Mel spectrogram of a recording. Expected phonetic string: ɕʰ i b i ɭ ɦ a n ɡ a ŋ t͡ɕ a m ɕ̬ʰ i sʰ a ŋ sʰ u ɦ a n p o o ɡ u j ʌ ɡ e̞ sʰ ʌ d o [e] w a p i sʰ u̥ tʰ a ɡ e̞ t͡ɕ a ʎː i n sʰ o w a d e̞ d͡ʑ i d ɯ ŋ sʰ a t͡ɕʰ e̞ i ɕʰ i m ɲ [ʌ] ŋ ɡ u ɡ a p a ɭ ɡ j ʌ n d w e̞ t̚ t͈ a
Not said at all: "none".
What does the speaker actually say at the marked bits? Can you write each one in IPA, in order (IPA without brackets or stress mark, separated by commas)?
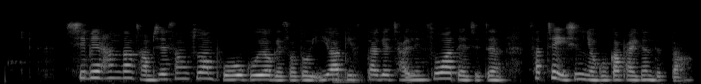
i, ʌ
